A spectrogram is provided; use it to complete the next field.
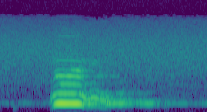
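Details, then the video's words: Single deep hoot from a Eurasian eagle-owl, a short level booming note followed by a softer dropping glide that trails away into quiet. "Puchacz - głos"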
